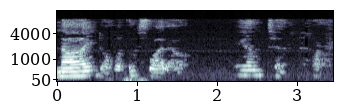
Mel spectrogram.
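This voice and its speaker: A woman speaks in a somewhat breathy voice. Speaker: fitness instructor. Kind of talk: exercise class instruction.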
